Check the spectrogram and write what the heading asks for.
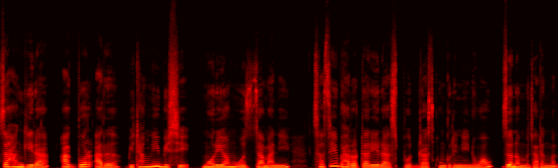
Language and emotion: Bodo, neutral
